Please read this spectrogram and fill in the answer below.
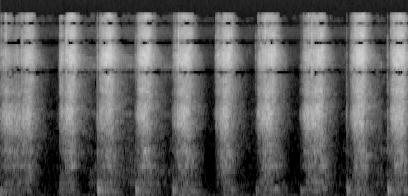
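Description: A wire-pin hand brush drawn repeatedly through a lock of mohair fibre: about ten quick scratchy strokes, roughly two and a half a second.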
